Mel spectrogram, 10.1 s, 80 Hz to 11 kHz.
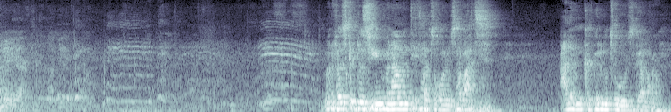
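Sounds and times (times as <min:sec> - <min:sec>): man speaking over loudspeaker: 0:04.8 - 0:07.6, 0:08.4 - 0:10.0.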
